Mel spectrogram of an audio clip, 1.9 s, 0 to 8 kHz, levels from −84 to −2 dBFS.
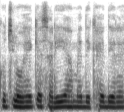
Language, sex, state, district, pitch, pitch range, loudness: Hindi, male, Bihar, Kishanganj, 140 Hz, 135-145 Hz, -14 LUFS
